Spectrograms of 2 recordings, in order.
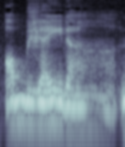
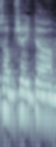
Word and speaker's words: objet d'art: He says that he only sells objet d'art. Now, I wrote that down as objet, you know, how you would say it, spell it, but D apostrophe A-R-T, you know, so it's French.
